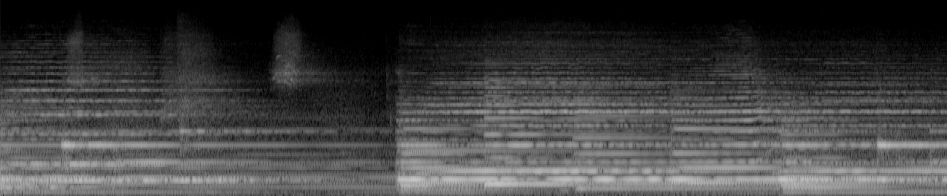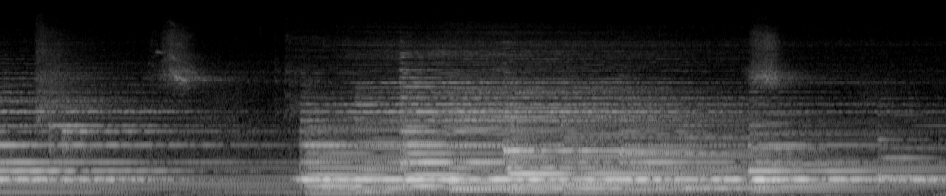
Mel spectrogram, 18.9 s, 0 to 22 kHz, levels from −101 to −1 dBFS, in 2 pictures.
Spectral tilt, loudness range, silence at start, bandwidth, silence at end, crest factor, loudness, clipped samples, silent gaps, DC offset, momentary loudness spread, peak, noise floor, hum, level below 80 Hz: -8 dB/octave; 8 LU; 0 s; 7.4 kHz; 0 s; 16 dB; -32 LUFS; under 0.1%; none; under 0.1%; 17 LU; -16 dBFS; -54 dBFS; none; -62 dBFS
